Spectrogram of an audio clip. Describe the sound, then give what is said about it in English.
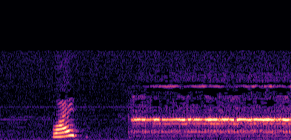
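A telephone rings with a steady, buzzing electronic tone that holds on continuously at moderate volume, after a brief rising vocal sound just before it starts. “Why don't you answer the phone?”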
